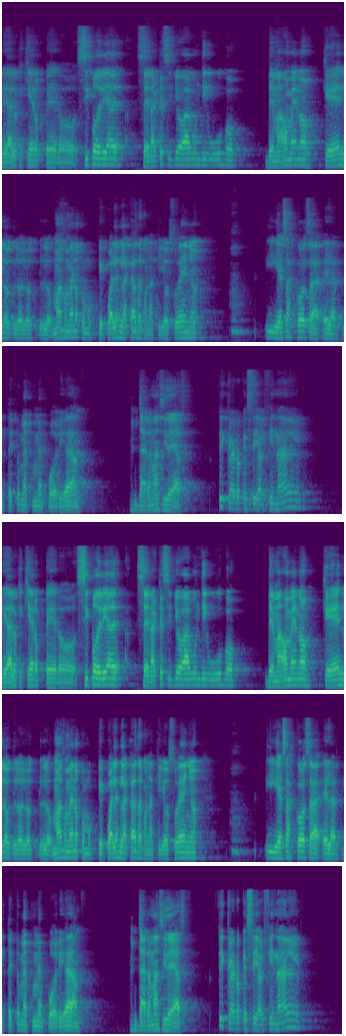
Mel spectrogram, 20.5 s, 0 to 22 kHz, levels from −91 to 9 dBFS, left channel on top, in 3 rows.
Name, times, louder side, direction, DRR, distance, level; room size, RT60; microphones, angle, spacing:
voice 1, 0.0-2.4 2.7-4.6 5.3-10.8 12.1-15.2 16.3-17.3, right 6 dB, 40° right, 9 dB, 0.4 m, -27 dB
sound 1, 1.2-1.3 1.5-1.6 2.1-2.2 2.7-3.1 4.4-4.5 5.4-5.7 6.7-6.8 7.5-7.6 7.9-8.2 9.4-9.6 11.4-11.7, left 1 dB, 25° left, 1.5 m, -45 dB
voice 2, 18.0-19.7, right 6 dB, 60° right, 12 dB, 0.8 m, -30 dB
18.0 x 6.7 x 5.5 m, 0.92 s
head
